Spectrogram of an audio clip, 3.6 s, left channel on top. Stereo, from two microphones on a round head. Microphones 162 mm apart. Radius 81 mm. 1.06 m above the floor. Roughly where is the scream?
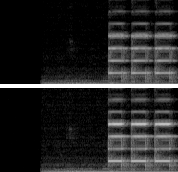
I don't hear a scream.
